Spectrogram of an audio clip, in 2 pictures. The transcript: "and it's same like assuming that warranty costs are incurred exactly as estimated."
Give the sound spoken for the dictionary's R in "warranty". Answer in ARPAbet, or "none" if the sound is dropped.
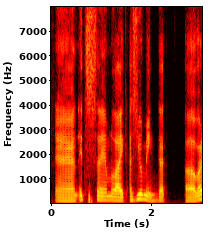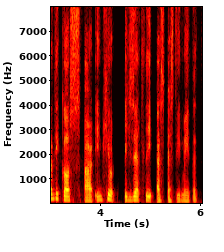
W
